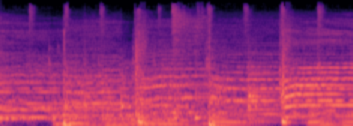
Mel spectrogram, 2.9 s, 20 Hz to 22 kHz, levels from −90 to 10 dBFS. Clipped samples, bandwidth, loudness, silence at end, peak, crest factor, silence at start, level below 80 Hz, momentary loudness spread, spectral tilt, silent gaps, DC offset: under 0.1%; over 20 kHz; -18 LUFS; 0 s; 0 dBFS; 16 dB; 0 s; -30 dBFS; 5 LU; -5.5 dB/octave; none; under 0.1%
